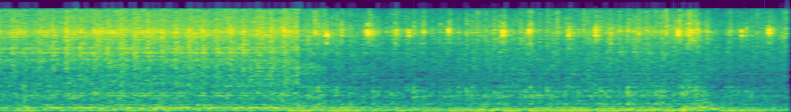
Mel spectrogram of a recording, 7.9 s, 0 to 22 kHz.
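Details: Shop truck idles smoothly with no misfire or ticking after a fuel system overhaul (fuel pump, regulator, filters, intake gasket, carb spacer), fuel pressure set to 3.5 psi; no gas or water leaks, and it runs pretty good.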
